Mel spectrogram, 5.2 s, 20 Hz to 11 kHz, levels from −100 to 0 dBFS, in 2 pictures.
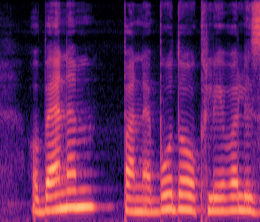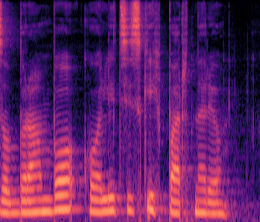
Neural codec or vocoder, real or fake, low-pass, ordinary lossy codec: none; real; none; none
